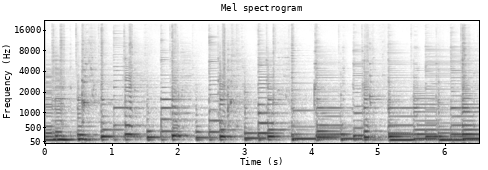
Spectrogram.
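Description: Acoustic guitar plays a fingerpicked piece with bass notes and melody together, a steady run of clear plucked notes and chords throughout.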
